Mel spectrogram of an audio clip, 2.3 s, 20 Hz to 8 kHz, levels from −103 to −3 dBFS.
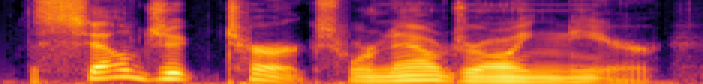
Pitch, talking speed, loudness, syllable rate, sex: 115 Hz, 180 wpm, -15 LUFS, 5.3 syllables/s, male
